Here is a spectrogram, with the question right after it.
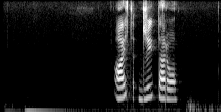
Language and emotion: Russian, neutral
